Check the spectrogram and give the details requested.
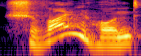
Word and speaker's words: Schweinhund: According to Duden, the word is usually Schweinehund, but Schweinhund is listed as an acceptable variant. A very rare one, but acceptable nonetheless.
